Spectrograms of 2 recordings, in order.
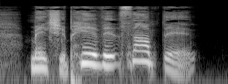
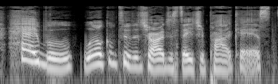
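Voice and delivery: usual speaking voice

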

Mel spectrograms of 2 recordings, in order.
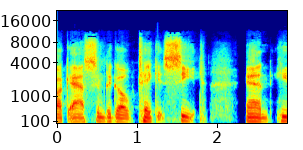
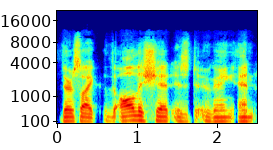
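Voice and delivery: usual speaking voice

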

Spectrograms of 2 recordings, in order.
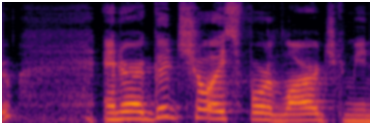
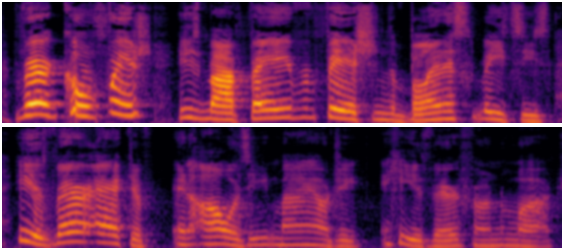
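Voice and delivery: put-on Texas accent; 9 dB louder than usual. Reading Joseph from Waco's review in a Texas accent. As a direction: open with a big Texas holler, then ease down. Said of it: "I got one more Texas one".

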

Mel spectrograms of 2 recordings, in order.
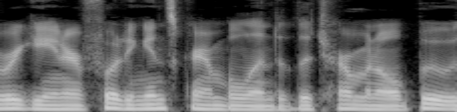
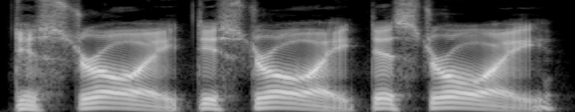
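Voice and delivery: robot yell; 3 semitones higher, much slower than usual. Acted. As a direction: pound out each word like a machine. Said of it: "a voice yelled".

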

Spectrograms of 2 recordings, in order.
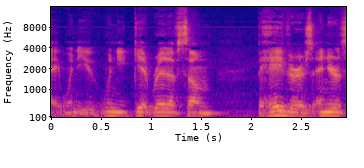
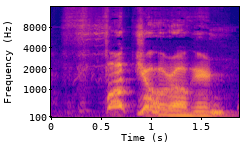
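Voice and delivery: low slow growl; 11 semitones lower, 3 dB louder, much slower than usual. Pretend. Mock contempt for Rogan.

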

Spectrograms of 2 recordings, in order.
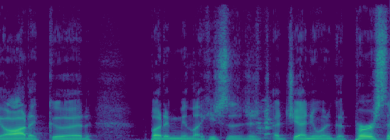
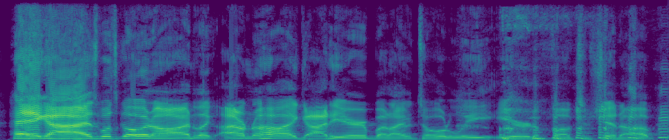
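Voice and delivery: loud, high dumb-guy voice; K-Dog; 9 semitones higher, 10 dB louder than usual. Retold or imitated. Game master imitating the knocked-silly personality, dumb and hollering. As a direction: burst in as a clueless party dude, easing toward the end. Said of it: "the dumb personality".

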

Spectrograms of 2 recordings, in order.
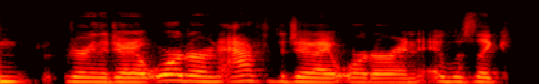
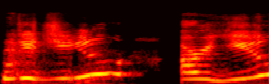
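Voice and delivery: high, louder excited questions; mock eager questions; 9 semitones higher, 6 dB louder than usual. Ashley fangirling, high excited questions. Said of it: "She goes".

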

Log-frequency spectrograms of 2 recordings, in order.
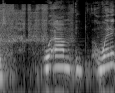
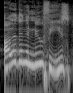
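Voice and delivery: ordinary talk

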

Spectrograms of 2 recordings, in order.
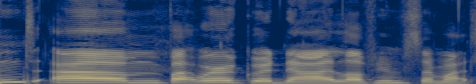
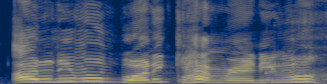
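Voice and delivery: reliving the moment, voice cracking into tears; tearful outburst; 6 semitones higher, 6 dB louder than usual. Retold or imitated. To friend, retelling throwing the camera, tearful wail. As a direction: cry it out, higher and louder, half laughing at yourself.

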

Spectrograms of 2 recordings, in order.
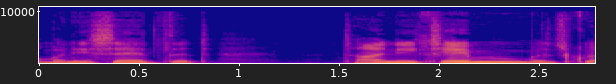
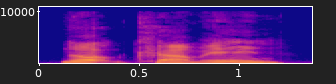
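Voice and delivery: dismayed; 11 semitones higher, 9 dB louder, slower than usual. A narrator's reading. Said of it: "sudden declension of his high spirits".

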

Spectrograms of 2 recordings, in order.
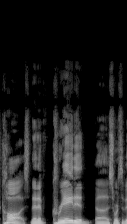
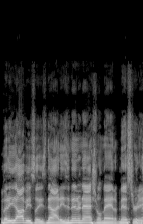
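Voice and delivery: ordinary talk

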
